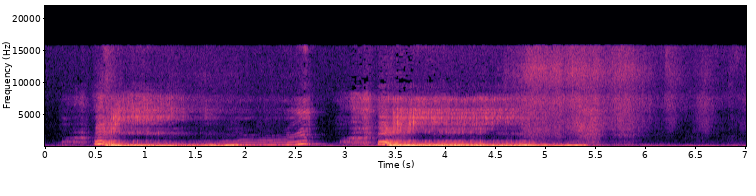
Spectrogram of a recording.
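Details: Impatient and talkative, English Cocker Spaniel Robby vocalises indoors to get attention on 18 September 2022: two drawn-out moaning grumbles, each starting higher and sliding down into a deep rumbling, separated by a brief rising whine.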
